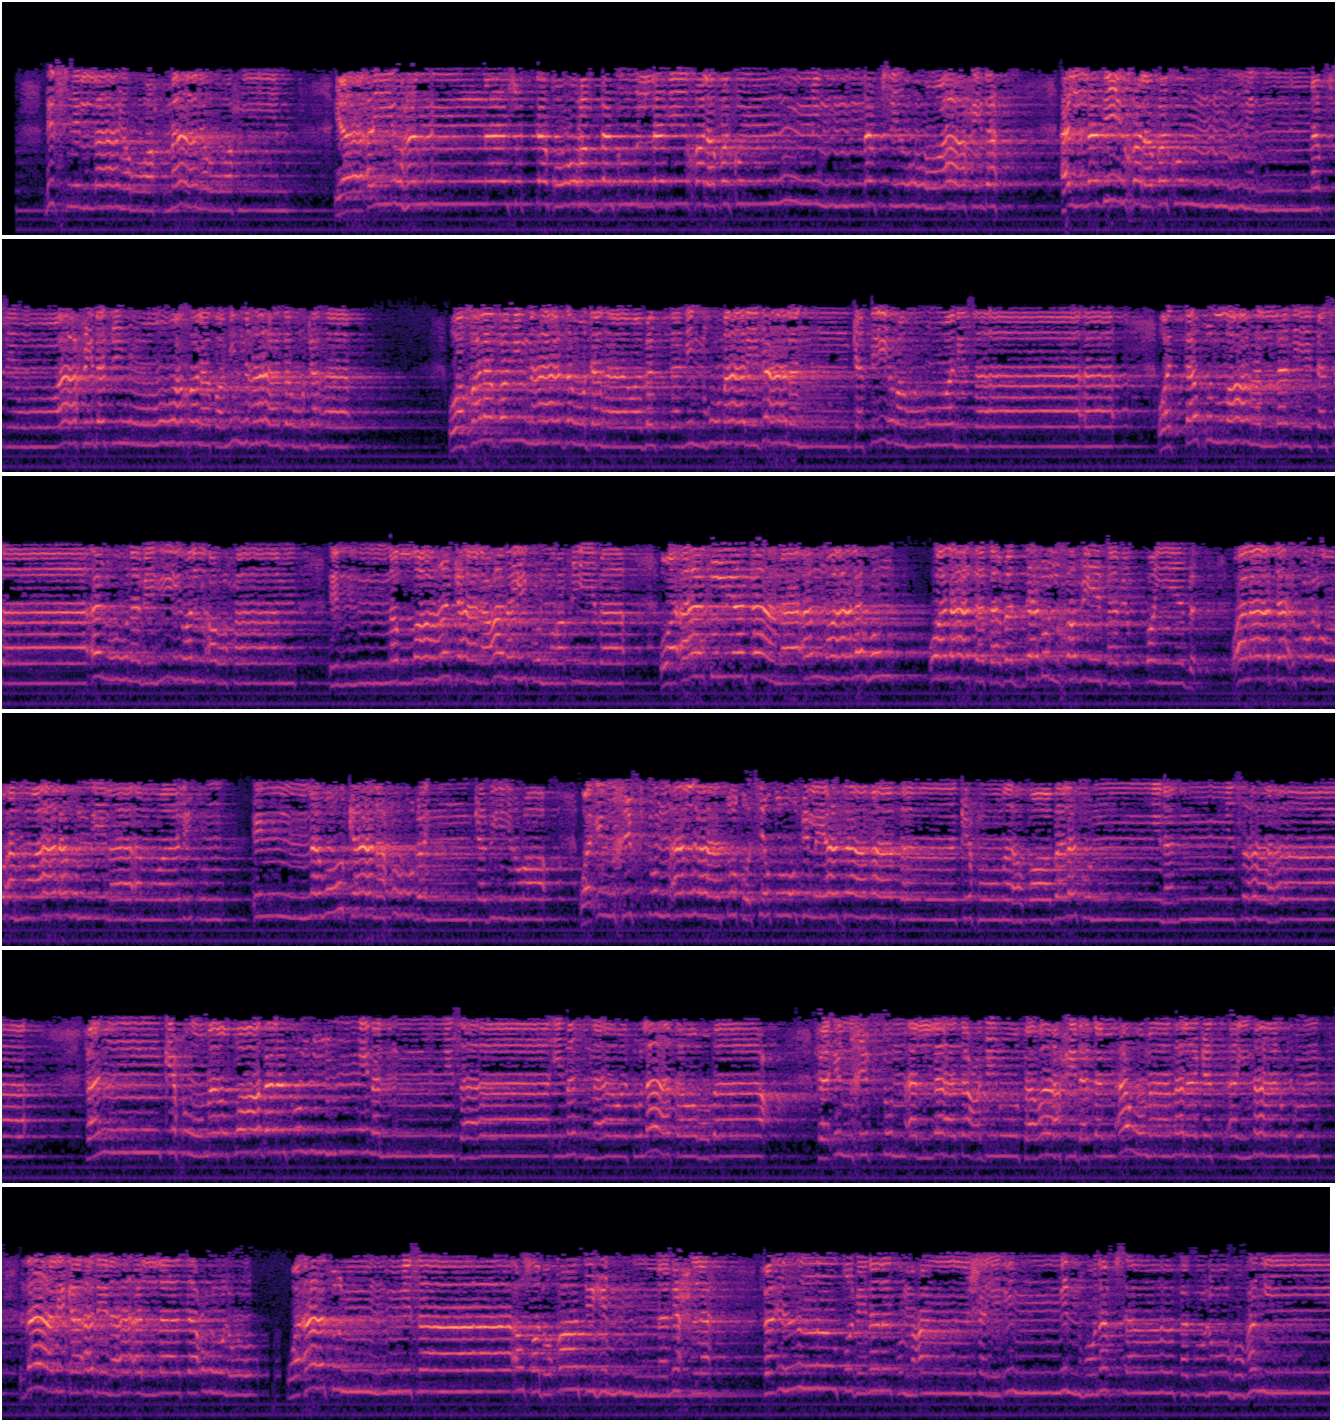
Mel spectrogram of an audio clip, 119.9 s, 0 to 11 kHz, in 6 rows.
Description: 4. سورة النساء / القارئ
